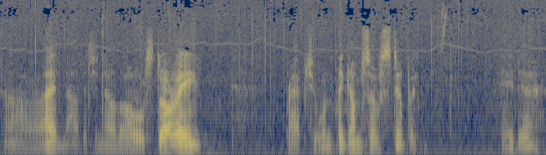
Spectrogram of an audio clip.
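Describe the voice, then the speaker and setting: An actor playing a smug, condescending murderer husband in a 1940s radio crime drama. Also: male voice, lowish voice, very animated, normal speed, rough recording. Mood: gloating.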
